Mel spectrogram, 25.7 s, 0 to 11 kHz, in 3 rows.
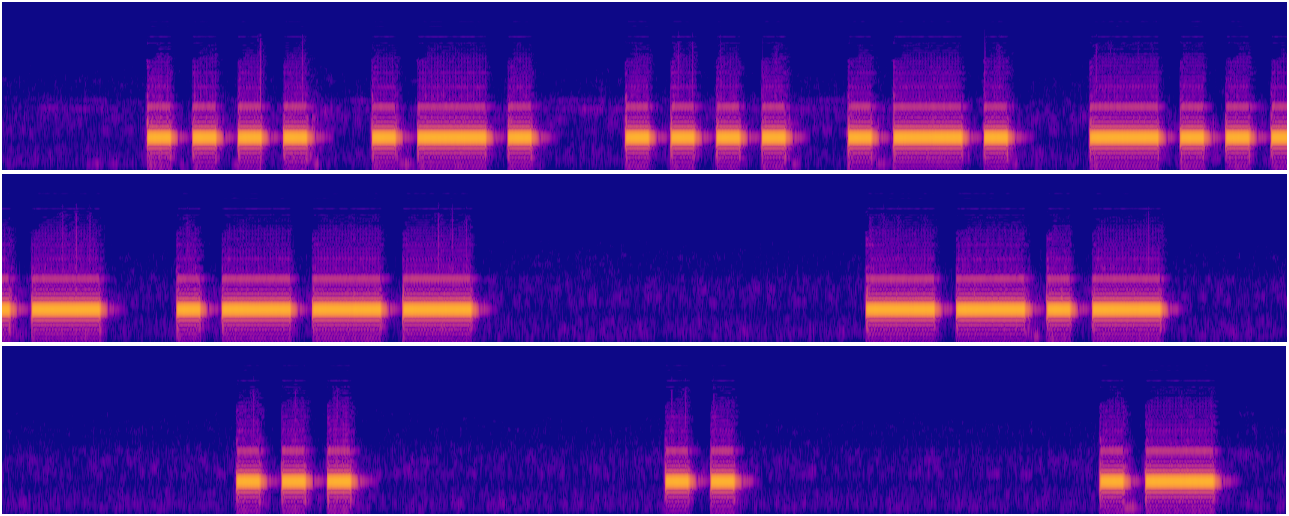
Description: Morse code, heard as a keyed tone, about 8 wpm, 650 Hz. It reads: HR HR <BT> J Q S I A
